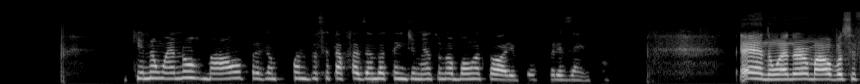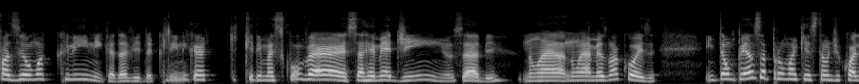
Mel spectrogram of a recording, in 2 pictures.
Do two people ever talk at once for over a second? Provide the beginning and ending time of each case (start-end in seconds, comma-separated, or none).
none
